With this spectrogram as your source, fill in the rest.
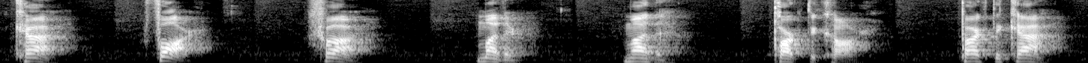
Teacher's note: New Zealand English is non-rhotic, meaning you drop the R at the end of words unless they're followed by a vowel.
